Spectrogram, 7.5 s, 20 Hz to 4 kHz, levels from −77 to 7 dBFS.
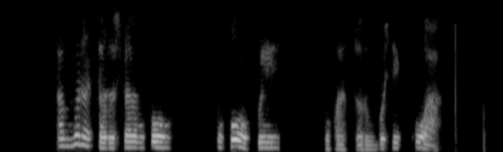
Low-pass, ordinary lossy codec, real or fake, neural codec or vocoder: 3.6 kHz; MP3, 32 kbps; fake; codec, 16 kHz, 2 kbps, FreqCodec, smaller model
